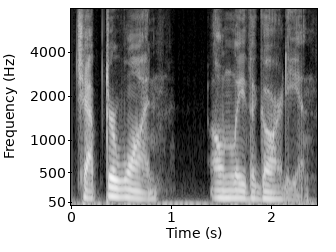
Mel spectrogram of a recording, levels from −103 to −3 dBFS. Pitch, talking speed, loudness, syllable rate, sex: 105 Hz, 120 wpm, -18 LUFS, 4.9 syllables/s, male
